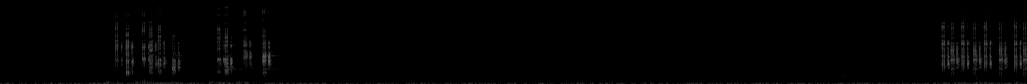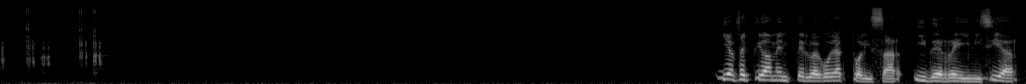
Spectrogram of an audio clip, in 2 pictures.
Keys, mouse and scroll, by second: 0.8-2.5 typing, 2.3 Return, 6.5 click, 9.3 Down, 9.5 Down, 9.7 Down, 10.0 Down, 10.4 Up, 10.9 Return.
